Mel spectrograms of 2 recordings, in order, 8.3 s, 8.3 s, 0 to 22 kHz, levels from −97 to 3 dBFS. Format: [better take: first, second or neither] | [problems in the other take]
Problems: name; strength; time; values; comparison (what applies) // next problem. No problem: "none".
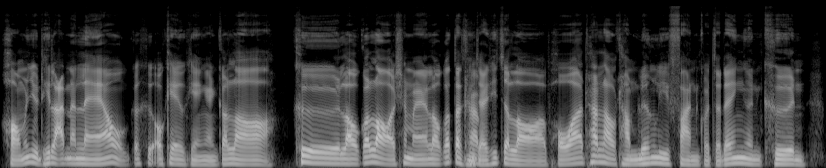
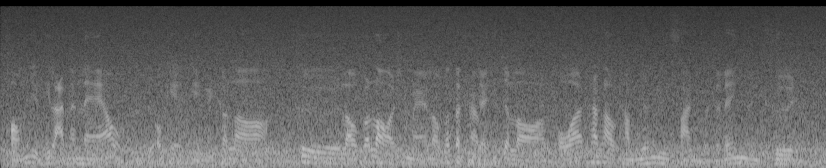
first | hiss; loud; throughout; 1 dB below the speech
